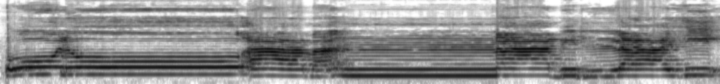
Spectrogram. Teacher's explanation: اب اللہ کا نام باریک کر رہے ہیں, پیچھے زیر ہے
